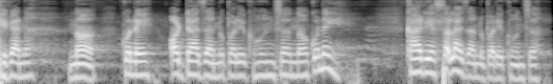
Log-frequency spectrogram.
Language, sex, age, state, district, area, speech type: Nepali, male, 18-30, West Bengal, Kalimpong, rural, spontaneous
